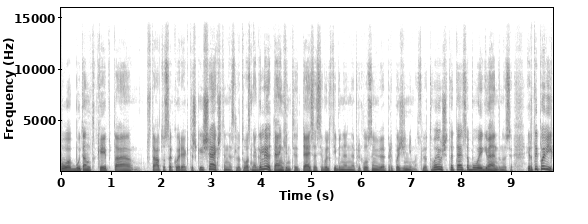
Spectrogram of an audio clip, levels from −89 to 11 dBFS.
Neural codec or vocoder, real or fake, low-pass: vocoder, 44.1 kHz, 128 mel bands every 512 samples, BigVGAN v2; fake; 14.4 kHz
